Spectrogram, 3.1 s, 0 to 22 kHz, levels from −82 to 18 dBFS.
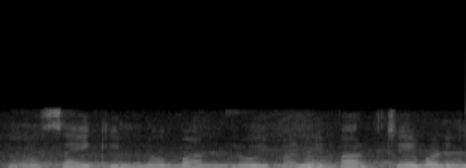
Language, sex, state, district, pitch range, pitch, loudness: Telugu, female, Andhra Pradesh, Guntur, 210-215 Hz, 210 Hz, -33 LUFS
